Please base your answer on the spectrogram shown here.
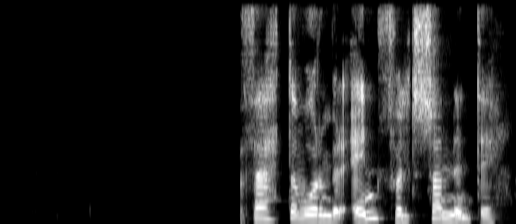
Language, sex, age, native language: Icelandic, female, 40-49, Icelandic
